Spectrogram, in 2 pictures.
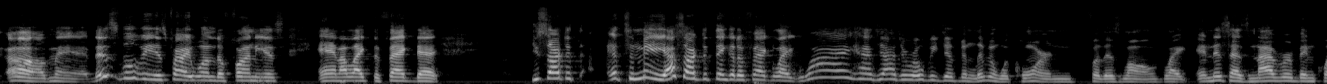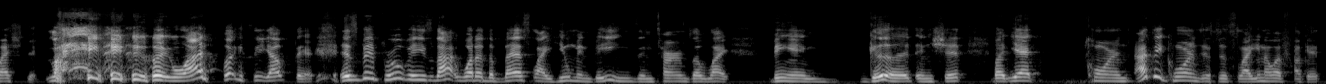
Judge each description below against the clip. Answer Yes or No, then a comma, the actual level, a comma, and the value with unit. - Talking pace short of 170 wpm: No, fast, 205 wpm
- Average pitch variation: No, wide, 7.0 semitones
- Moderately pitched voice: Yes, medium, 165 Hz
